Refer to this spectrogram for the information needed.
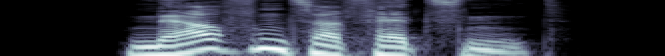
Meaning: nerve-racking
- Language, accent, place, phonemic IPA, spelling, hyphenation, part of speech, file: German, Germany, Berlin, /ˈnɛʁfn̩t͡sɛʁˌfɛt͡sn̩t/, nervenzerfetzend, ner‧ven‧zer‧fet‧zend, adjective, De-nervenzerfetzend.ogg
